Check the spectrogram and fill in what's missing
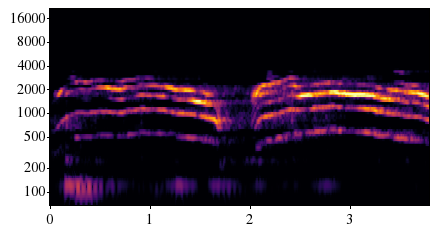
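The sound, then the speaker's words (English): A cat lets out a loud, drawn-out yowl after its tail is stepped on, wavering in pitch, dipping briefly midway and then rising again into a second shrill, sustained wail. No one speaks. “I told you not to step on that cat's tail.”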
